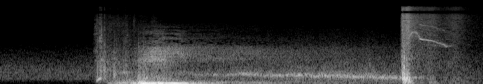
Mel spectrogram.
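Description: A heavy body plunges into water with a loud splash.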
